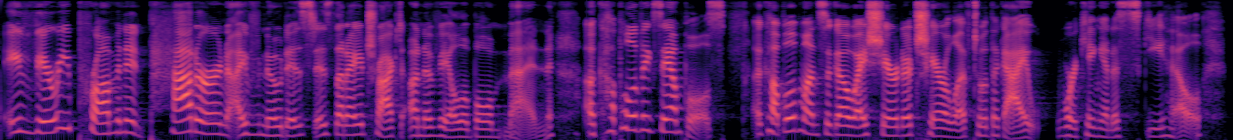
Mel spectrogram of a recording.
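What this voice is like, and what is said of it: Reading aloud with a weird twang. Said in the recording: “I'm so sorry that I'm reading so weird today ... It's like I have this weird twang.”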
